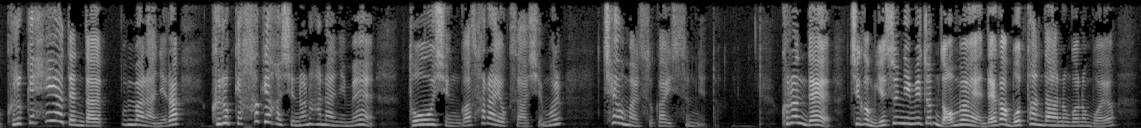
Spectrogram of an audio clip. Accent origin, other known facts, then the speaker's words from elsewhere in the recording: South Korea; now in United States; 우리가 지금 미국에서 살면은 우린 여전히 한국 사람이라고 얘기를 해요. 그래도 우리 국적이 미국입니다.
